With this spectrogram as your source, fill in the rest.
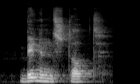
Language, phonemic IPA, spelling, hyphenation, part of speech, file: Dutch, /ˈbɪnə(n)stɑt/, binnenstad, bin‧nen‧stad, noun, Nl-binnenstad.ogg
- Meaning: inner city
